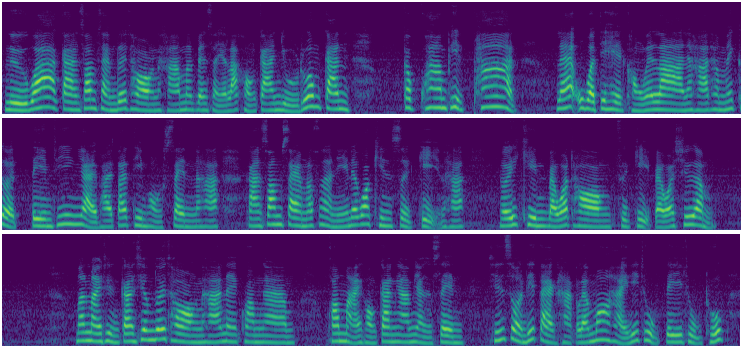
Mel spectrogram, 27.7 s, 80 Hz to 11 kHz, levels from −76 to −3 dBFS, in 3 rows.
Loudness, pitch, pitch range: -23 LUFS, 205 Hz, 190-240 Hz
